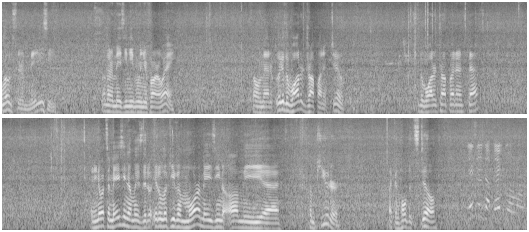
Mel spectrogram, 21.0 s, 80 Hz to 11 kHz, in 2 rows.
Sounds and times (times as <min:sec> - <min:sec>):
Rain: 0:00.0 - 0:21.0
Rustle: 0:00.0 - 0:21.0.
